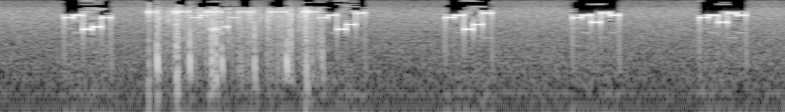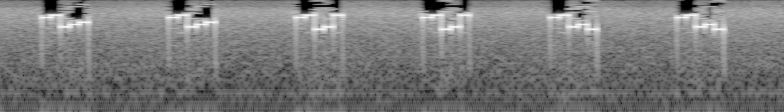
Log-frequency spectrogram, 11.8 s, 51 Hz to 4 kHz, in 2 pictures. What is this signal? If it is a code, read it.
Five-tone selective call (ZVEI), heard as quick runs of five tones, tones of about 70 ms. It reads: 89348 89350 89609 89609 89456 89456 89349 89349 89453 89453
